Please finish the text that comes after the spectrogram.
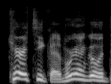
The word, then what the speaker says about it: Karateka: So sounds like erotica. I'm sorry. It does. Karateka.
